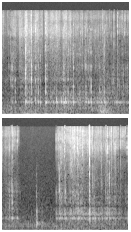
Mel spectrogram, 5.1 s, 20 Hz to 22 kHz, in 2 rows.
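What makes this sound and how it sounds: Long nails tap and scratch a small, rigid, hollow gold hard-shell box clutch held upright, its gold metallic covering dotted with raised bumps. Dense, crinkly scratching and quick light taps rattle over a faint steady hum near 440 Hz. The bright scratching briefly drops away before resuming, with one sharp tap near the end.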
